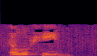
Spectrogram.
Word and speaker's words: Elohim: It's spelled Yud-Heh-Vav-Heh, but it's pronounced Elohim.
